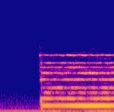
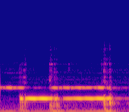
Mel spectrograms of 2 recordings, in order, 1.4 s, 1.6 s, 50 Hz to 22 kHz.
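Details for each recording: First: Hammond B3 MK1 organ after busbar cleaning and pedal rubber contact replacement: a slowly pressed key speaks instantly with a steady, clean tone, no crackle or delay. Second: Hammond B3 MK1 organ with dirty busbars and pedal contacts, before cleaning: notes crackle and scratch as keys go down, with unsteady tone across several keys.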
